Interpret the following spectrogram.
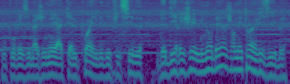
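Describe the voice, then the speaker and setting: A man's voice: low voice, quick pace, noisy background, lightly acted. An actor playing a polite, weary male innkeeper in a video game, speaking formally and pleading for help. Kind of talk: dubbed video game dialogue. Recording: game voice over clear game music.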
